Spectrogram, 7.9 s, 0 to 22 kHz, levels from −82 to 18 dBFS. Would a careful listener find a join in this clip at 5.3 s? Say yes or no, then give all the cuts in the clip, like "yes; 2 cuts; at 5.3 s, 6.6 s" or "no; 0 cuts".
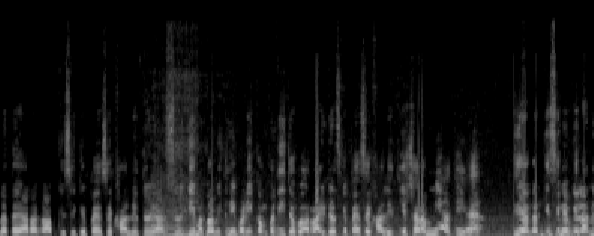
no; 1 cut; at 6.8 s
